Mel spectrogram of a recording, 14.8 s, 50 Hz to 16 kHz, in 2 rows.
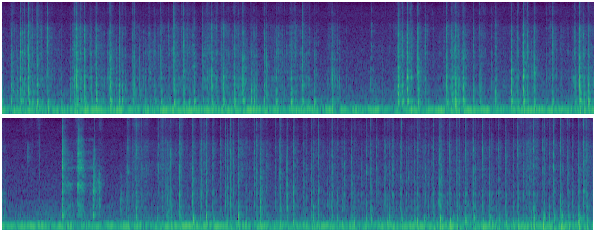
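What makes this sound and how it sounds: An empty 500 ml clear ridged plastic water bottle, hollow, is tapped and scraped with a thin pink stick, then with fingertips and nails. Dense, rapid clicky taps and scratchy scrapes run throughout, with a steady low hum underneath.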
